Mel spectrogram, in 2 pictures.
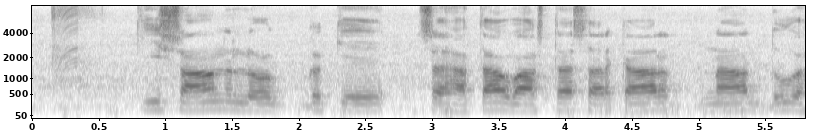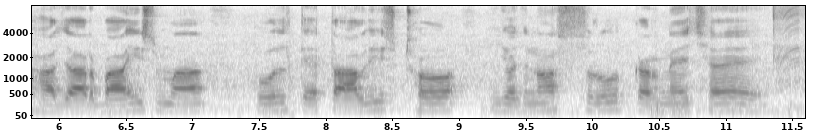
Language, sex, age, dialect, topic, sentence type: Maithili, female, 25-30, Angika, agriculture, statement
